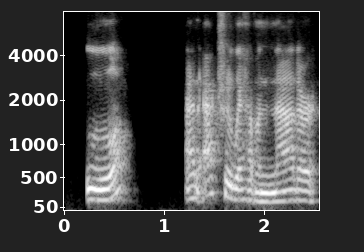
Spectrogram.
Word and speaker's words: 鹅: Just by the sound of it, we just use one syllable and one vowel to be accurate to express one animal, 鹅.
